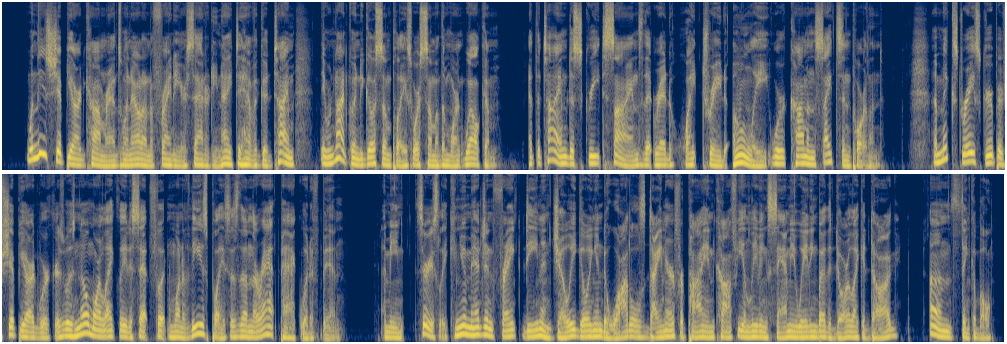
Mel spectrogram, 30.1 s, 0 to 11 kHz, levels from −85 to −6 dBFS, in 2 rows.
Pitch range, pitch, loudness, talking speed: 100-130 Hz, 110 Hz, -17 LUFS, 200 wpm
